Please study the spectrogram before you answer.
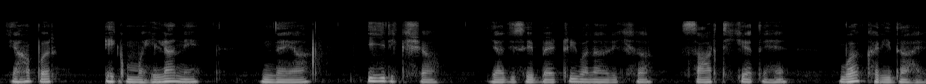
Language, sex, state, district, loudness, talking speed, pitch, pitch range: Hindi, male, Uttar Pradesh, Jyotiba Phule Nagar, -34 LUFS, 115 wpm, 110 Hz, 110-125 Hz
